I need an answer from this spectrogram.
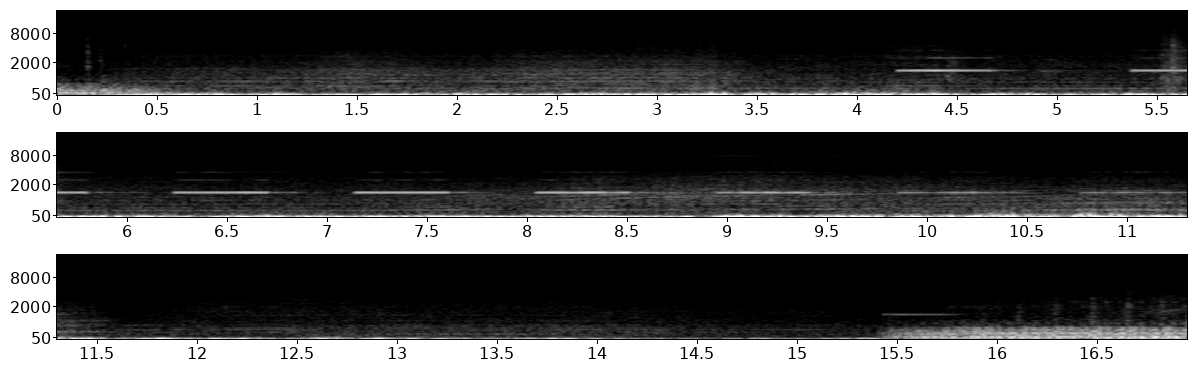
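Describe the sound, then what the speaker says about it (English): A skid loader pushes a truck and trailer up a hill in a thawing field, its engine droning steadily while a reversing alarm beeps in a regular repeating pattern, with wind noise over the microphone. "He's just pushing me with the skid loader now."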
